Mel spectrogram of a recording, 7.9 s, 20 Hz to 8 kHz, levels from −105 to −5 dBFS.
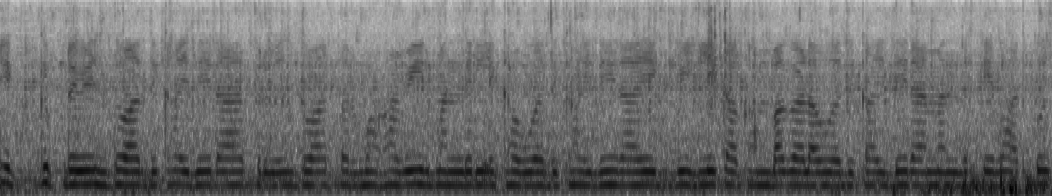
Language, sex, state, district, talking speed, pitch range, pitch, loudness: Hindi, female, Bihar, Jamui, 250 wpm, 195-205 Hz, 200 Hz, -18 LUFS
